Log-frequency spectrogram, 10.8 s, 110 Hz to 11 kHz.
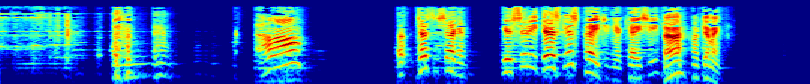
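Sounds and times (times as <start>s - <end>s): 
old telephone bell ringing: 0.0s - 1.8s
speech: 1.6s - 1.9s, 5.6s - 9.7s.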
